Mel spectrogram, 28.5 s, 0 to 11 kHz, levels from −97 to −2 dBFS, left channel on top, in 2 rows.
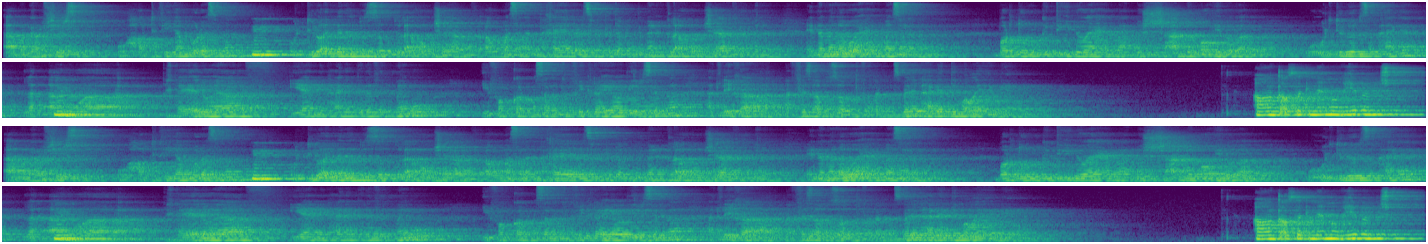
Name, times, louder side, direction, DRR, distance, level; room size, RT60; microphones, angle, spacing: voice 1, 0.0-0.9 1.1-2.4 2.9-9.3 9.9-12.7 13.0-14.1 14.4-15.5 15.8-16.8 17.1-24.4, equal, 75° left, -4 dB, 2.6 m, -29 dB
voice 2, 26.8-28.1, equal, ahead, 1 dB, 0.5 m, -16 dB
11.5 x 8.7 x 5.0 m, 2.1 s
head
